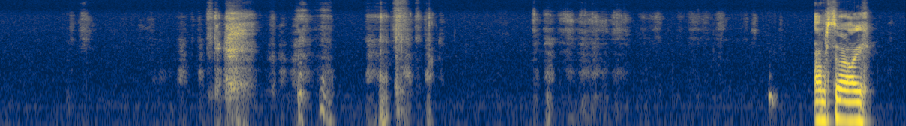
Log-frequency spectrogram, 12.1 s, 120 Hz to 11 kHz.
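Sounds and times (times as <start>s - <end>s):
man sobbing quietly: 2.6s - 5.8s.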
